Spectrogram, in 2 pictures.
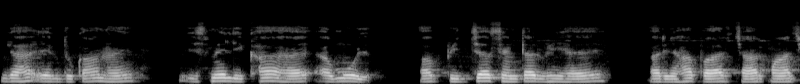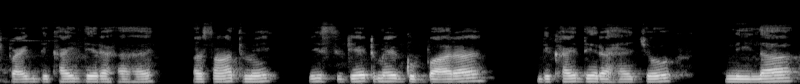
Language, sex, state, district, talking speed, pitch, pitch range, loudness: Hindi, male, Chhattisgarh, Balrampur, 135 wpm, 135 Hz, 130-145 Hz, -17 LUFS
